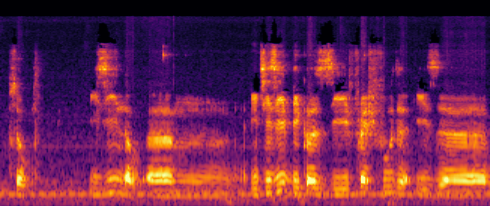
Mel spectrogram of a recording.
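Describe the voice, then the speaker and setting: This man speaks very slowly in a French accent. Noticeable background noise and audible room echo are present. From France. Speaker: student language exchange partner. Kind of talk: casual interview. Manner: halting.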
